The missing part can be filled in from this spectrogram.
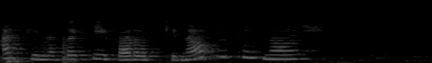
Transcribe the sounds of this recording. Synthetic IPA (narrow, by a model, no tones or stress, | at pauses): afʲinəkakʲijəkaɾot̪kʲɪjənarnɨt̪ɨznajɪʂ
